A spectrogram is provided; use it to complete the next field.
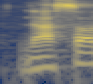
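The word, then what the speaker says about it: Nisse: Now, I've seen a lot of people say that Sauerland, so obviously Kalle Sauerland and his brother Nassau Sauerland, I think is how you pronounce his name, they've signed a deal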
